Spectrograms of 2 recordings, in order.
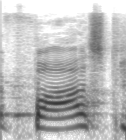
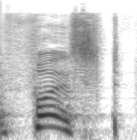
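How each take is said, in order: First: फास्ट with long "aa"; wrong pronunciation. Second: फर्स्ट as short "fust"; correct pronunciation. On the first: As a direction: open फास्ट up to "faast". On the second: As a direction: reduce the vowel in फर्स्ट, no "aa". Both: Shown as a demonstration. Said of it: "फास्ट नहीं है".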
